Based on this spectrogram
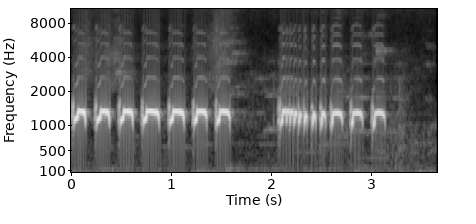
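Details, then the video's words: A female zebra dove calls for the male to answer. A steady string of eight even, rounded notes is followed after a short pause by a faster stuttering run that slows into separate notes again. "Perkutut betina memanggil JANTAN - Suara BETINA GACOR Mengundang Bunyi"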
